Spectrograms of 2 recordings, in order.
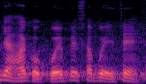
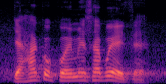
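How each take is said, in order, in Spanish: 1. La terminación después de la segunda palabra empieza con p. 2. La terminación después de la segunda palabra empieza con m.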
